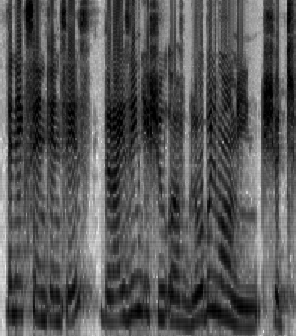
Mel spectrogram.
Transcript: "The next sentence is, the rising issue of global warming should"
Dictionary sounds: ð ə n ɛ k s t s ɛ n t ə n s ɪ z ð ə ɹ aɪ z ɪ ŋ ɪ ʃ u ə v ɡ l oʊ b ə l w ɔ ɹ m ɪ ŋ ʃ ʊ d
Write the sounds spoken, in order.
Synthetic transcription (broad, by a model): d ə n ɛ k s t s ɛ n t ə n s ɪ z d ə ɹ aɪ z ɪ ŋ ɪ ʃ u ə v ɡ l oʊ b ə l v ɔ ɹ m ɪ ŋ ʃ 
